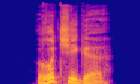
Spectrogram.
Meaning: inflection of rutschig: 1. strong/mixed nominative/accusative feminine singular 2. strong nominative/accusative plural 3. weak nominative all-gender singular
- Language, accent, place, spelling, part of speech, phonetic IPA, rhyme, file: German, Germany, Berlin, rutschige, adjective, [ˈʁʊt͡ʃɪɡə], -ʊt͡ʃɪɡə, De-rutschige.ogg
